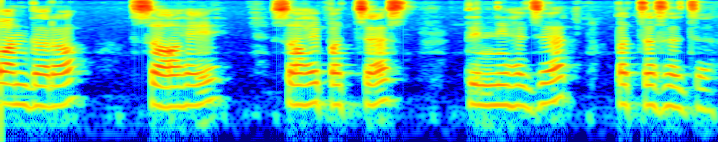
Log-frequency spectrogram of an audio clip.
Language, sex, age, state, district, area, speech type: Odia, female, 30-45, Odisha, Kendujhar, urban, spontaneous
